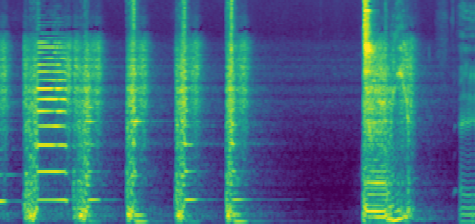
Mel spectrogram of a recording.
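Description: Muted electric guitar strings struck across all chords with the picking hand damping them: five percussive distorted scratches in a steady rhythm, a pause, then another ringing chord stab; close and alone.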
